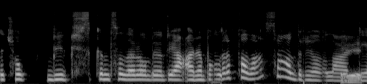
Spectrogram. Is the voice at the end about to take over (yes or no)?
yes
